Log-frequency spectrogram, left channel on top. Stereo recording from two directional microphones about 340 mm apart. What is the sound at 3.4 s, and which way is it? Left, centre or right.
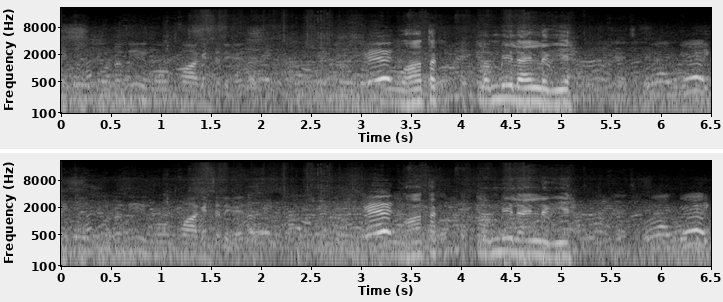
A man's voice, centre.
